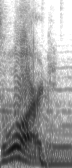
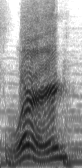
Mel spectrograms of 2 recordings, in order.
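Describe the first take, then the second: First: The vowel is an 'or' sound, like ward. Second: The vowel is the usual 'er' sound. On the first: "they'll pronounce ward" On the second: "many people would say word"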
